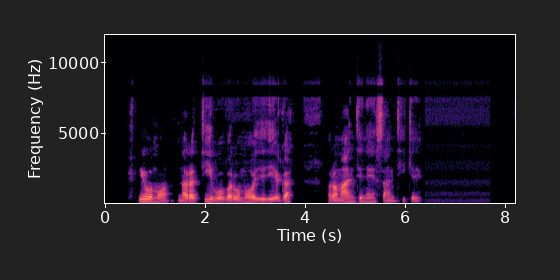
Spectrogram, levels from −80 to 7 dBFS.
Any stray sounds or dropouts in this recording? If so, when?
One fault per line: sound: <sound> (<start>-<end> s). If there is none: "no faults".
no faults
